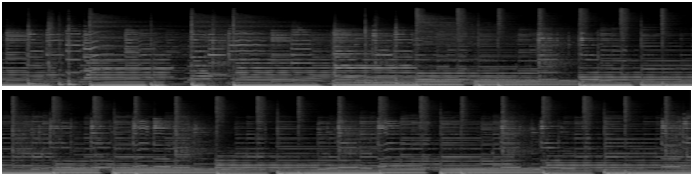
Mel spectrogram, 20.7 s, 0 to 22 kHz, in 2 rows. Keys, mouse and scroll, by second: 5.2 space, 5.3 click, 5.6-6.7 scroll up 1, 6.7 click, 10.4 right click, 12.1 click, 12.7-13.2 scroll up 1, 14.1 click, 16.0-17.6 scroll down 1, 17.9 ctrl+space.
